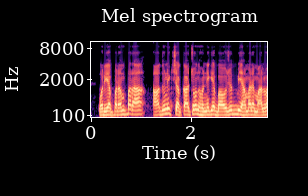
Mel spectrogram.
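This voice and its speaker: A man with a fairly high pitch and an unremarkable speaking voice talks at a moderate pace with fairly even intonation. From India, Malwa region, Madhya Pradesh. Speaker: local news reporter. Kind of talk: news report with interviews.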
